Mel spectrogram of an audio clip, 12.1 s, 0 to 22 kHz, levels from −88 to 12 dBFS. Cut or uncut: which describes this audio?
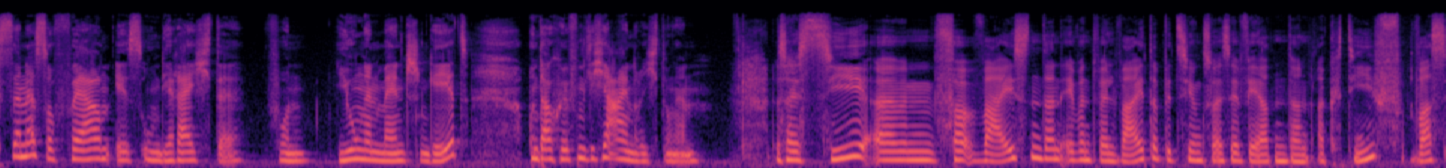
uncut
